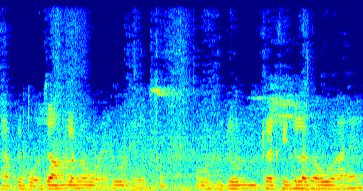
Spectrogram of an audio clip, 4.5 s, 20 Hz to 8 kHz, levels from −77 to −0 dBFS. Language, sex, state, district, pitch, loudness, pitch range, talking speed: Hindi, male, Bihar, Vaishali, 140 Hz, -19 LUFS, 135-145 Hz, 185 wpm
